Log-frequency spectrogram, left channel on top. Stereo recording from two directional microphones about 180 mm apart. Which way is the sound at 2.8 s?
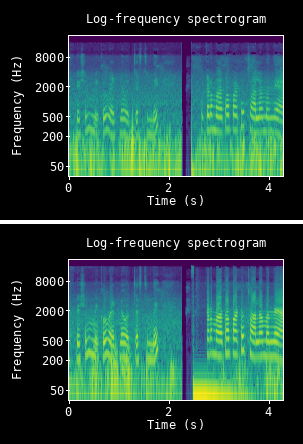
25° right (ahead or behind).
